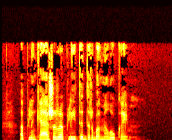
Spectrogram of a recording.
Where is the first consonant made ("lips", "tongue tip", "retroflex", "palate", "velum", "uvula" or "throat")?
lips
